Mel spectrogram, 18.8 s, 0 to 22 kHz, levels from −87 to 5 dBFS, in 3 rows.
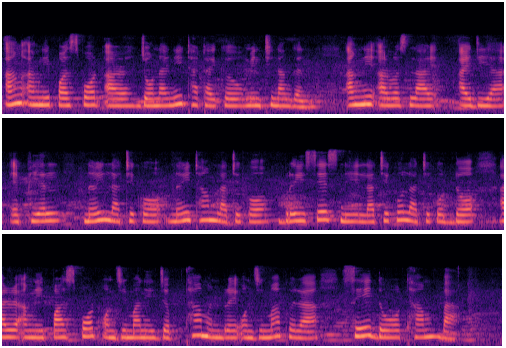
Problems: constant background noise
